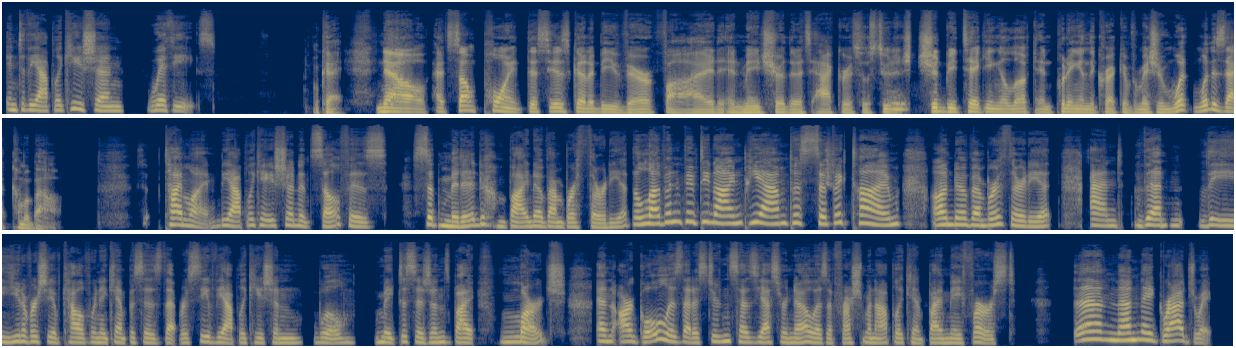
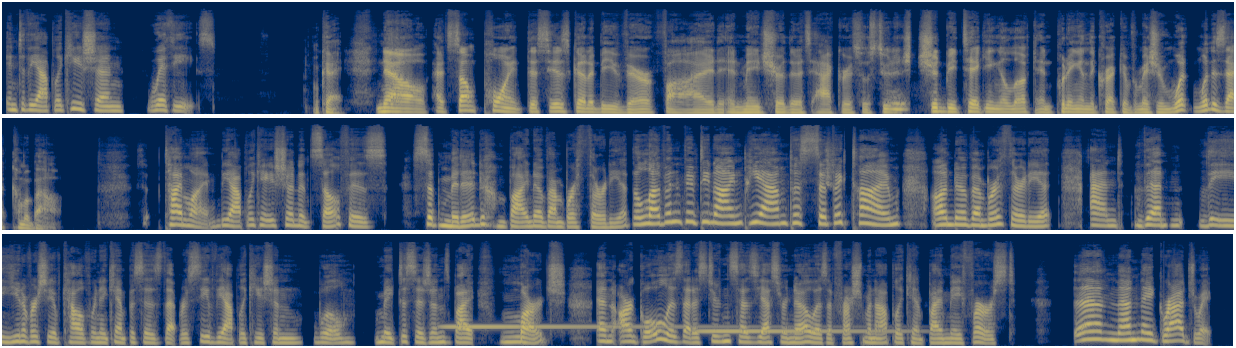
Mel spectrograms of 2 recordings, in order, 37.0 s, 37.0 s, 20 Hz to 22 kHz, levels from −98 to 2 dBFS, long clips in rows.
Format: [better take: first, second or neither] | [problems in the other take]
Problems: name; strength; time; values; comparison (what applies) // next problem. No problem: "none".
first | doorbell; noticeable; from 29 to 34 s; peak 4 dB below the speech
